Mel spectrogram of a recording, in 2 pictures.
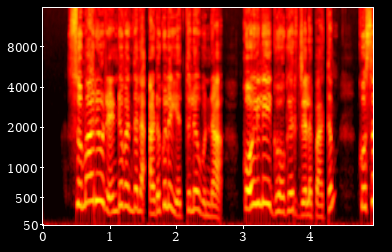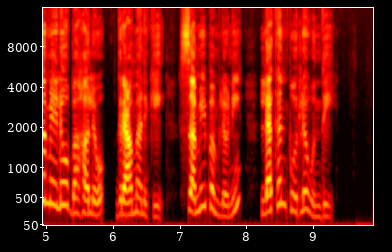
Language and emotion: Telugu, neutral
